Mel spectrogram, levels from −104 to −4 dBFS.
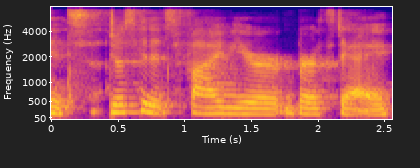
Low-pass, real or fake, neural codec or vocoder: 7.2 kHz; fake; autoencoder, 48 kHz, 128 numbers a frame, DAC-VAE, trained on Japanese speech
